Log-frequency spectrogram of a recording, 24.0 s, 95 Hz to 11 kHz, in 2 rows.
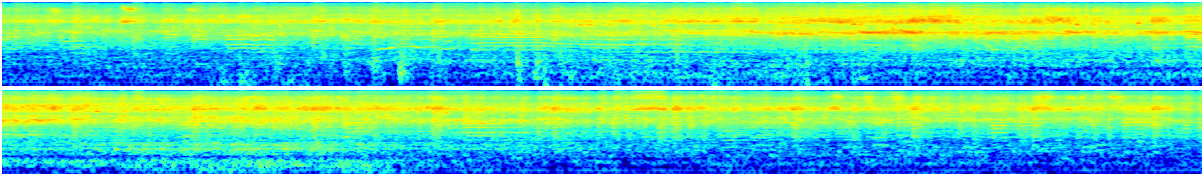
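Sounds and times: toy train motor whirring: 0.0s - 24.0s.

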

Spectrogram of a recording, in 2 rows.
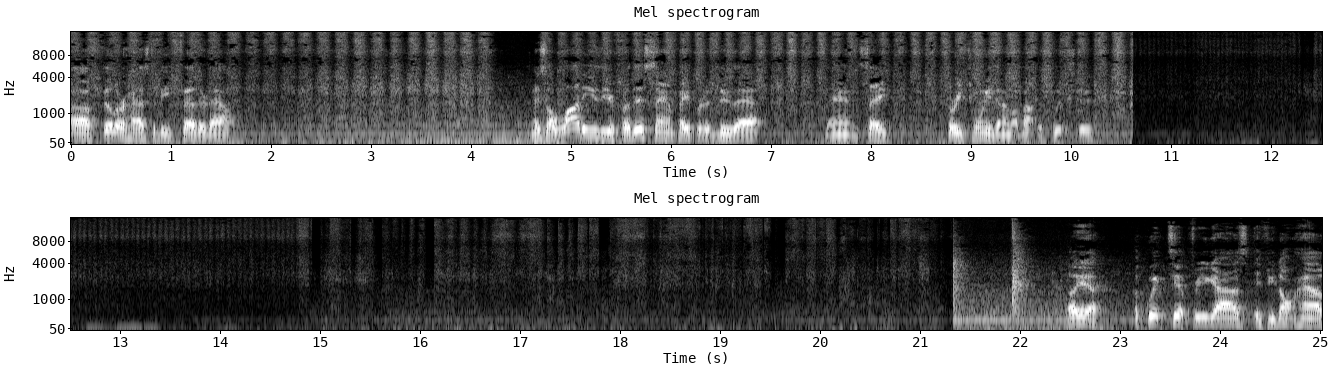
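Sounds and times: sanding block scraping: 0.0s - 21.2s
steady low hum: 0.0s - 25.0s.

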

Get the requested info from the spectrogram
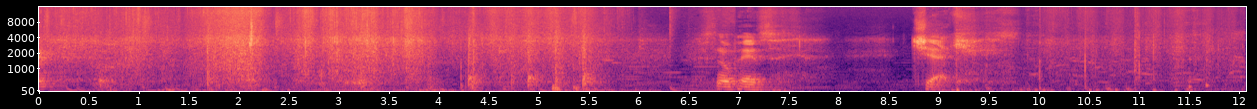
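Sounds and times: plastic bags rustling and crinkling: 0.0s - 6.0s, 9.9s - 12.0s
low background music bass: 0.0s - 12.0s.

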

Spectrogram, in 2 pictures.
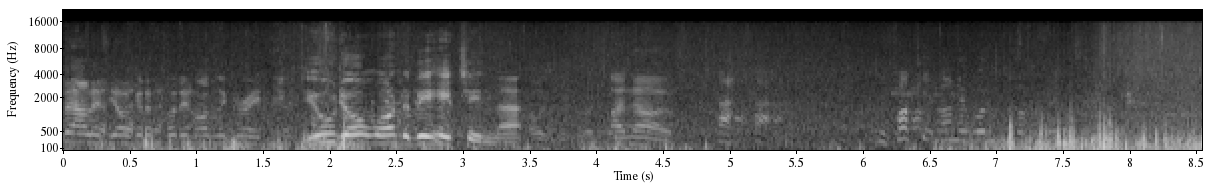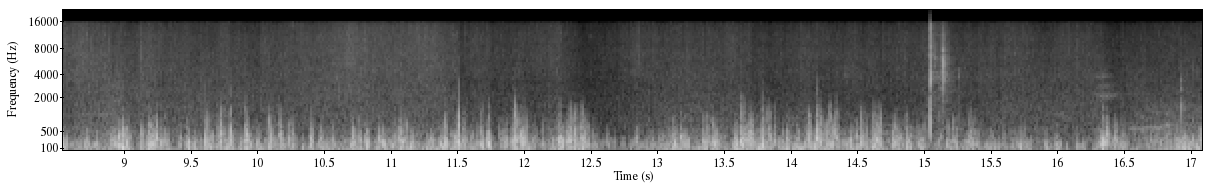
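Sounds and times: wind buffeting microphone: 0.0s - 17.0s
golf club striking ball: 15.0s - 15.4s.

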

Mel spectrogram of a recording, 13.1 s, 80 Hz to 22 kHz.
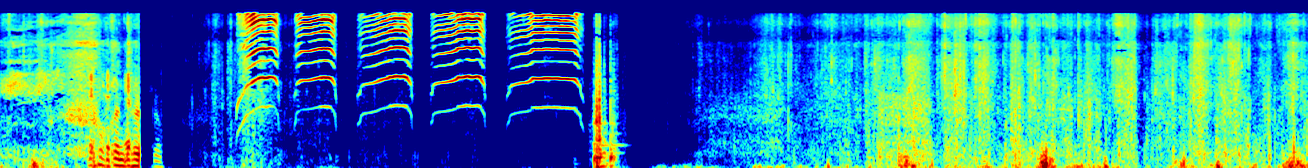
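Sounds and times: fox call squeals: 2.4s - 5.9s.

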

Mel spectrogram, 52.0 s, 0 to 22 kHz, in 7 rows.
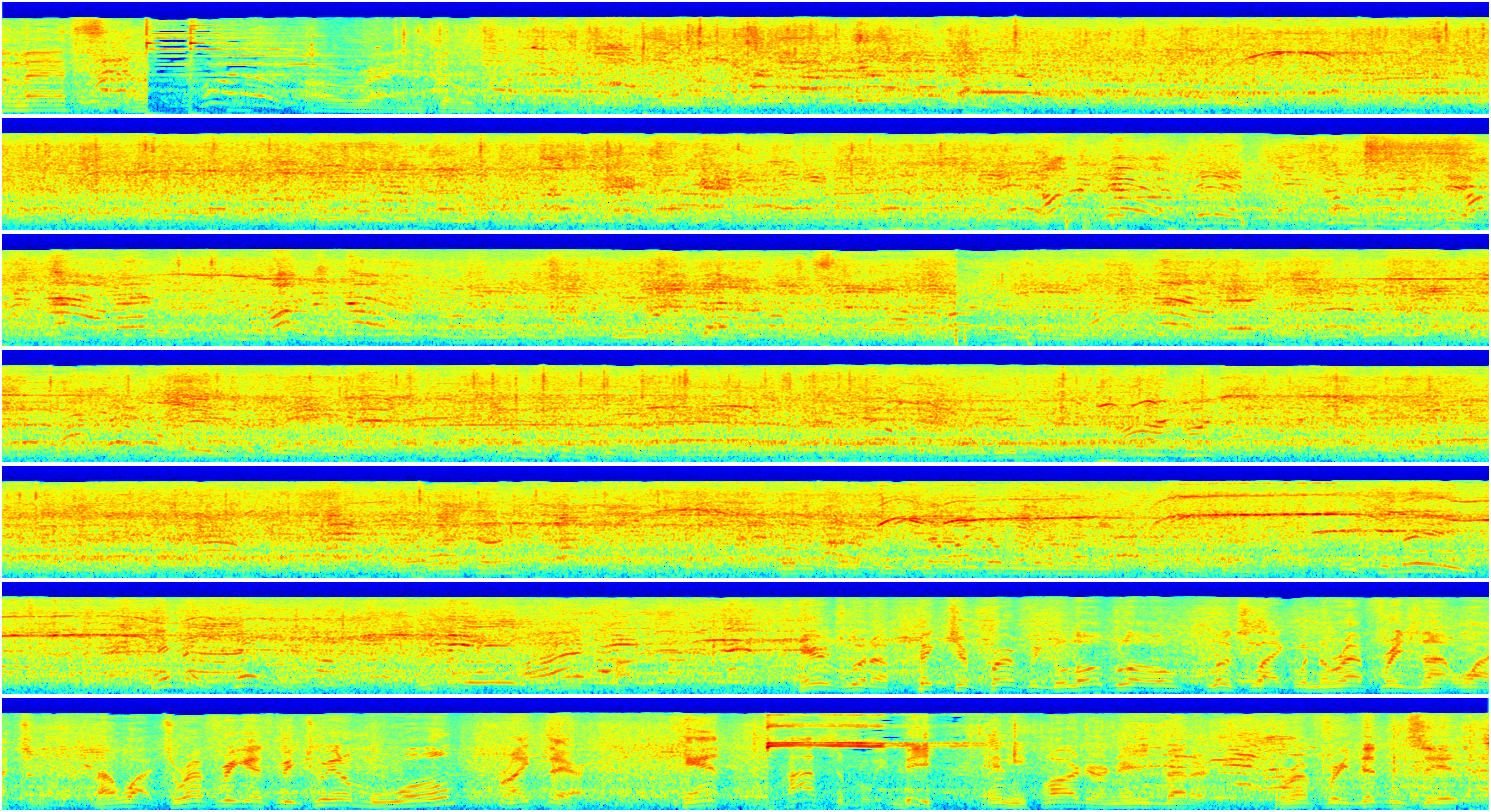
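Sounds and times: crowd talking and shouting: 0.0s - 52.0s.

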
